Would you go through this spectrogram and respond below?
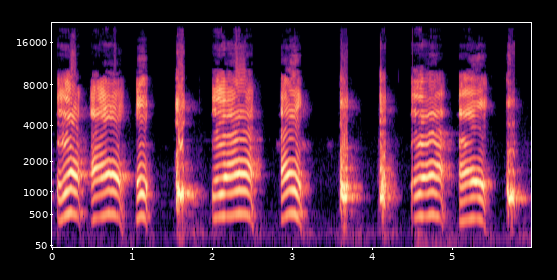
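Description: A man imitates a newborn waking up and crying, his voice producing a rapid series of short, loud, wailing cries with brief gaps between them, close to the microphone and heard alone.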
